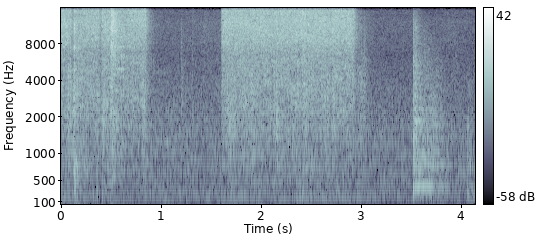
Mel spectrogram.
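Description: Cup spray gun spraying clear coat with a little color, a loud close hiss of atomized spray in long bursts separated by short pauses as the trigger is released.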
